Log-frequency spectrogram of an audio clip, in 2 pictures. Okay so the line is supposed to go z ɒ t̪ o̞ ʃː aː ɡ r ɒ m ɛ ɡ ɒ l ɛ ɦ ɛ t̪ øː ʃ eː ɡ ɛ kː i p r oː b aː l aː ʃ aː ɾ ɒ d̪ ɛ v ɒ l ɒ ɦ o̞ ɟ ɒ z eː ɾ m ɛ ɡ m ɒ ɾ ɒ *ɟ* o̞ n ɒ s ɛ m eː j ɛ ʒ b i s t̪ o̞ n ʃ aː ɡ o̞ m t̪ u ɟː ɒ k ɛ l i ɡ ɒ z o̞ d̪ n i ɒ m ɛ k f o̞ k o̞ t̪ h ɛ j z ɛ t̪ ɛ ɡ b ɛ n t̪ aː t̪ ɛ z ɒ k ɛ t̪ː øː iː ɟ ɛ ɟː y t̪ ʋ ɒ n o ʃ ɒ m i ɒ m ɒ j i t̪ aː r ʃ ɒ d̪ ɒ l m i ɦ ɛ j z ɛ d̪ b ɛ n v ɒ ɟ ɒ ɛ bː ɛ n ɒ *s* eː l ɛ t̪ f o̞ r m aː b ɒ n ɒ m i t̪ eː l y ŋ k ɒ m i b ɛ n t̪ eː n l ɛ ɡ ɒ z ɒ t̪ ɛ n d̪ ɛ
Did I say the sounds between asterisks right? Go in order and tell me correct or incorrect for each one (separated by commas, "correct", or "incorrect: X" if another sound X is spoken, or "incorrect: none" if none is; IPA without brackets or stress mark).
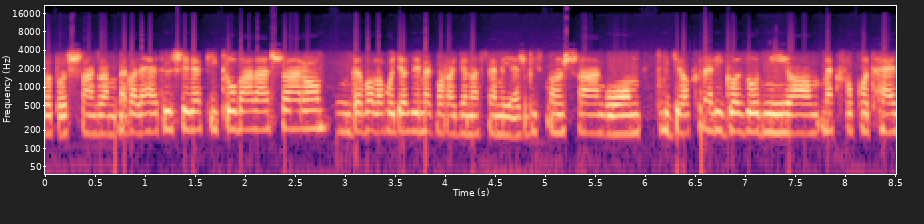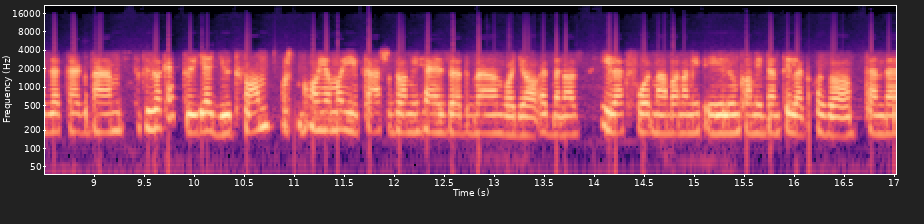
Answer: incorrect: ɟː, incorrect: z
